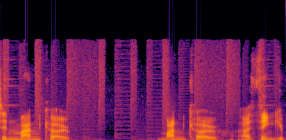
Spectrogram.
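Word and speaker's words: Mann Co.: that suit one another i think it's in manco manco i think you pronounce it it should be pronounced manco yeah you're in manco almost tippity-top but not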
